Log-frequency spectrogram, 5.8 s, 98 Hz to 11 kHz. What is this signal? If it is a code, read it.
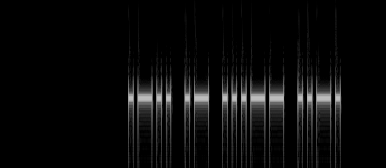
Morse code, heard as a keyed tone, about 17 wpm, 700 Hz. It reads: LA3F
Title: DXCC-100 Call Signs - 4 Characters - 17wpm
